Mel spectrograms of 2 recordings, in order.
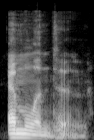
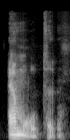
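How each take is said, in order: First: It is said as spelled, with the middle n. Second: It is said as Emilton, without the middle n. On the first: It follows the written spelling. "Ours is spelled E M L E N T O N" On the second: It is how the locals say it. "Everybody pronounces it Emilton"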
